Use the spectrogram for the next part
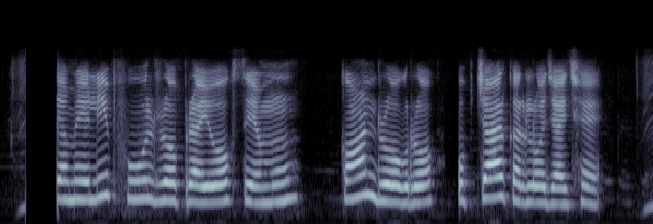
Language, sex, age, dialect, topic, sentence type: Maithili, female, 31-35, Angika, agriculture, statement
